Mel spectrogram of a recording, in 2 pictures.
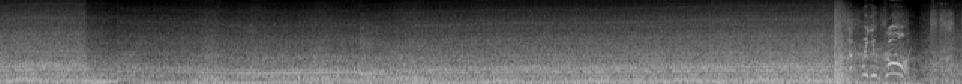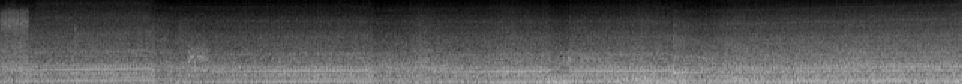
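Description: A car engine drones steadily at speed.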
